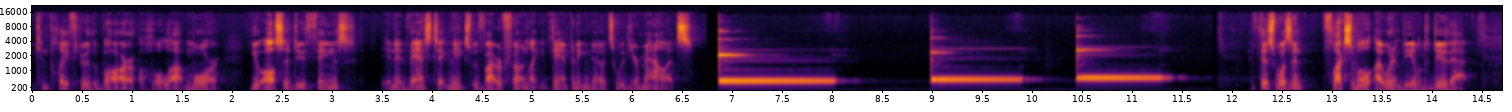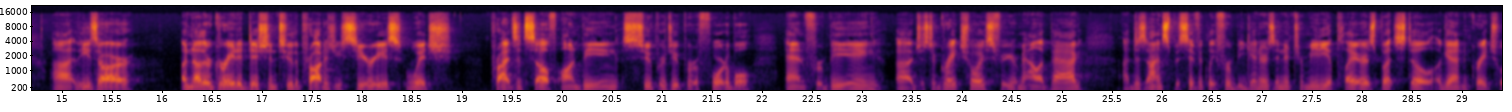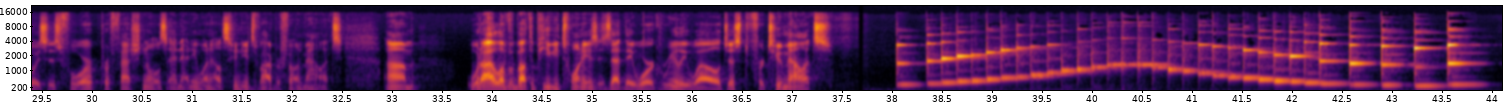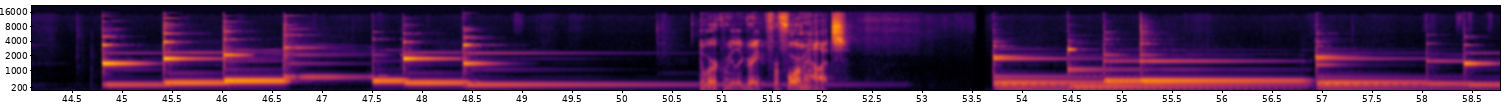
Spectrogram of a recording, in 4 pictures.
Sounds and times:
Speech: 0.0s - 6.7s, 12.2s - 37.4s, 50.8s - 52.3s
Vibraphone: 6.9s - 8.3s, 9.0s - 11.6s, 38.1s - 44.0s, 44.8s - 52.4s, 53.7s - 58.7s.

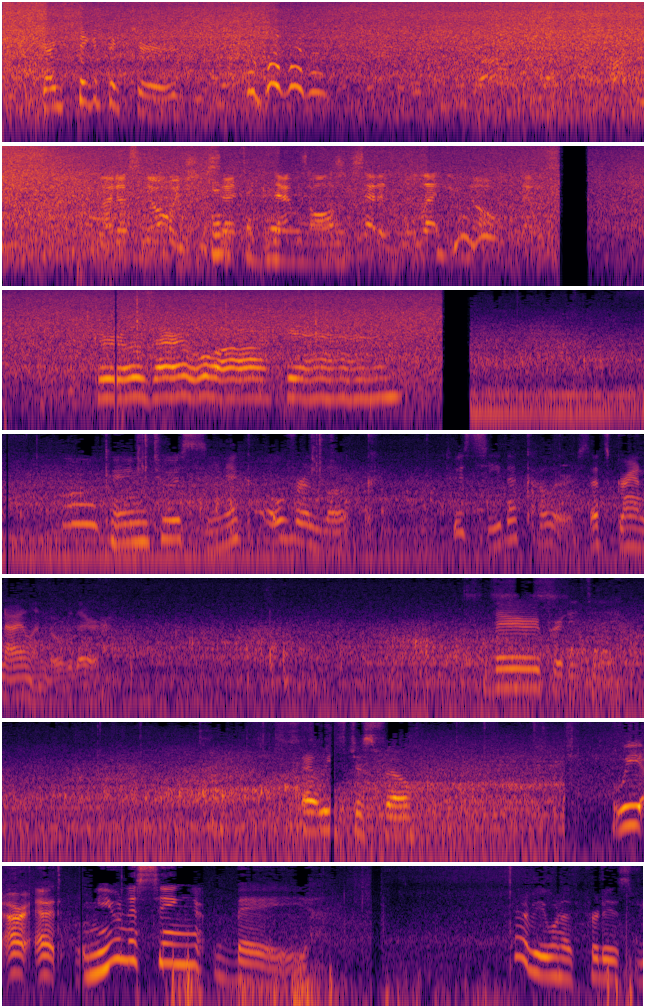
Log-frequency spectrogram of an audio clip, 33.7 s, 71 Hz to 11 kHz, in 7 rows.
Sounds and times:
Outside, rural or natural: 0.0s - 33.6s
Speech: 5.6s - 9.0s, 10.4s - 12.6s, 14.9s - 17.2s, 17.8s - 20.1s, 22.9s - 23.9s, 26.3s - 27.2s, 28.7s - 31.2s, 32.7s - 33.6s.

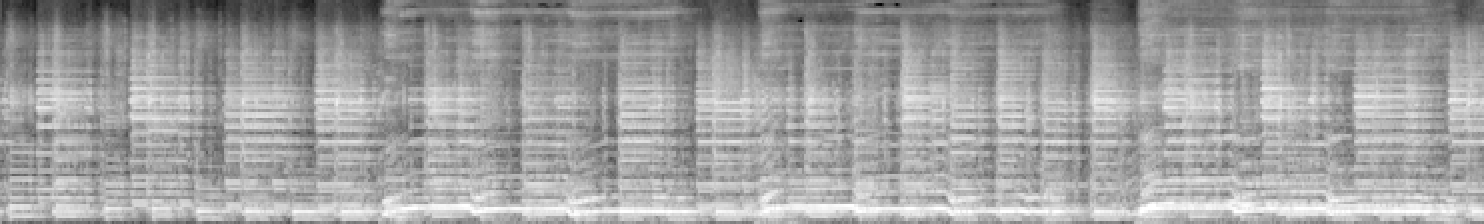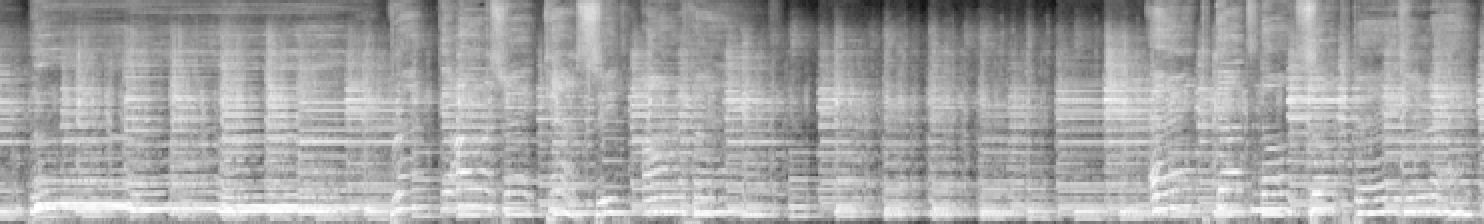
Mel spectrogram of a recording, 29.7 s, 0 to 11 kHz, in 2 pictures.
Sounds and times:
Music: 0.0s - 29.6s.

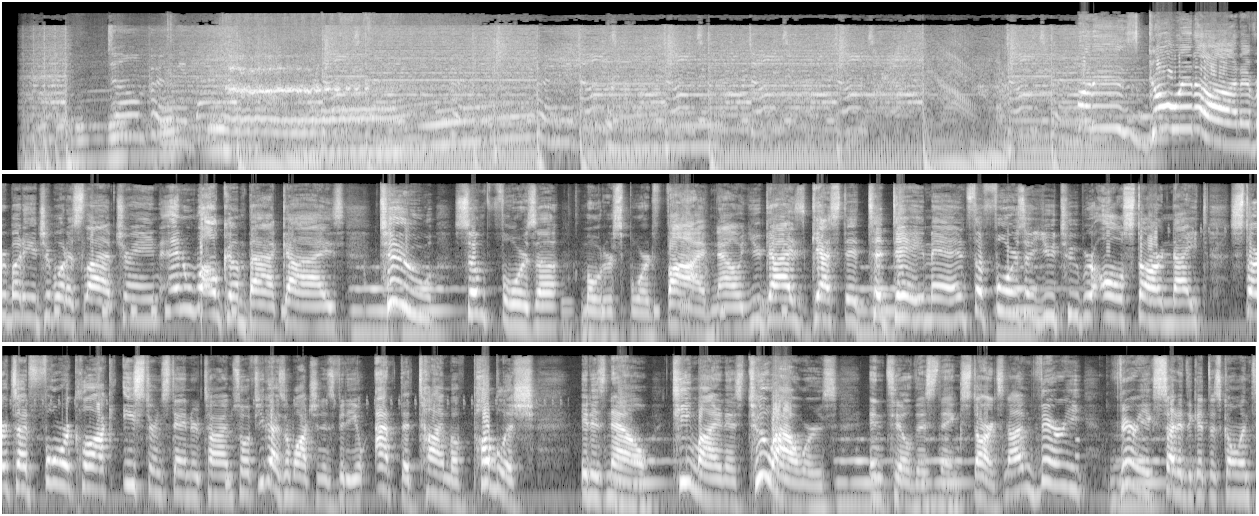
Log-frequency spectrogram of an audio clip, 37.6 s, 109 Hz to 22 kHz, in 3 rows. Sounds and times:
Race car, auto racing: 0.5s - 7.0s
Tire squeal: 2.0s - 4.8s.

